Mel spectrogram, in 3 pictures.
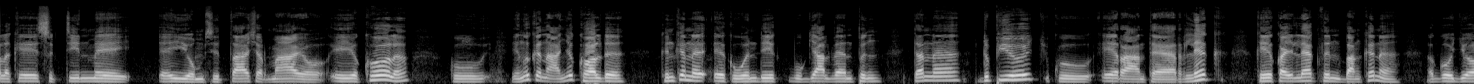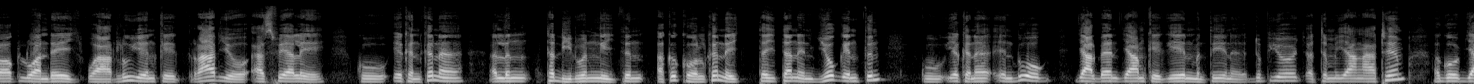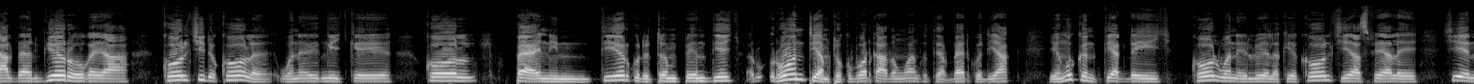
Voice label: dinka, podcast; SBS Dinka

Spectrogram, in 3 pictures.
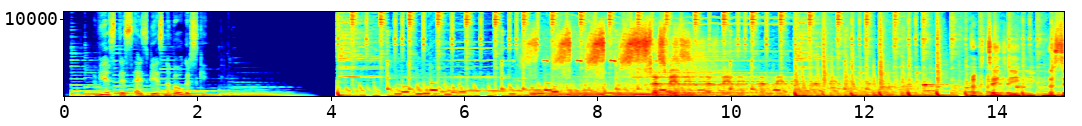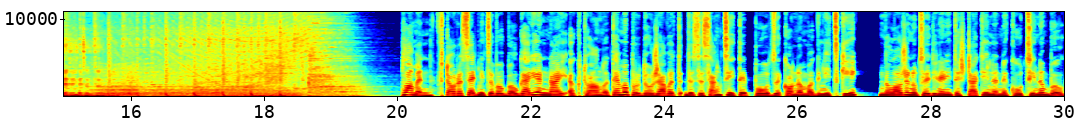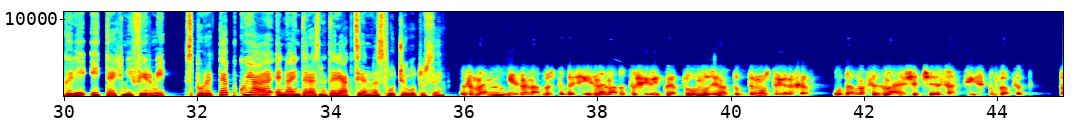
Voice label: bulgarian; Защо санкциите по закона „Магнитски“ продължават да са най-актуалната тема в България?; SBS Bulgarian

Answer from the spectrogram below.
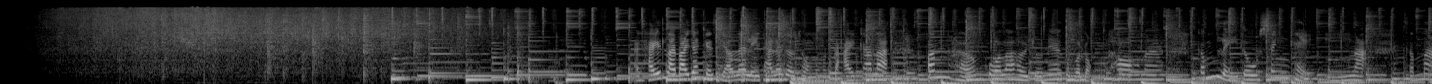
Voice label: cantonese; 【另類心意】白汁焗雜菌椰菜花; 美食速遞; SBS Chinese

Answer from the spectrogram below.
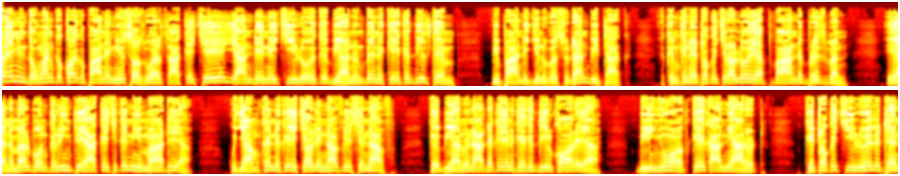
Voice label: dinka; NSW; South Sudan's independence; SBS Dinka

